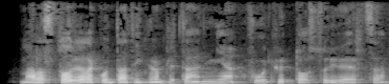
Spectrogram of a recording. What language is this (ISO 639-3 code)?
ita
